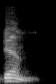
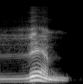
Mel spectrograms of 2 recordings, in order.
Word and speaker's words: them: i think is that when you said them it was a bit like them said to them you got a little bit of a d in there but them okay but uh my hearing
